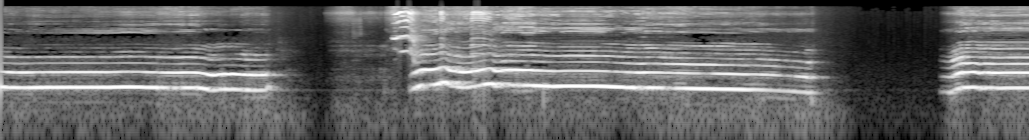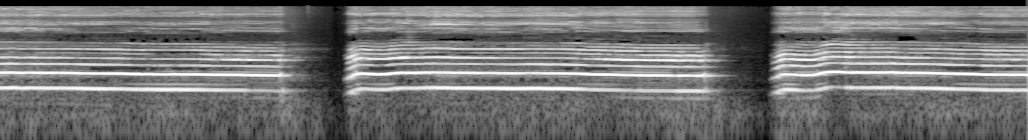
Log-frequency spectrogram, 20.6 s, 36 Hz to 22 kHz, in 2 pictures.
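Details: Sustained singing howls from Henry, a 10-month-old Airedale Terrier with his orange squeaky ball, in long steady tones of about three to four seconds each, some starting with a sharp upward slide, separated by brief silences.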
